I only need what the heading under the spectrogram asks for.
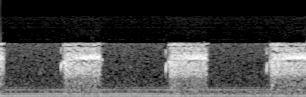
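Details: Barn owl pair in their nest cavity at Audubon Starr Ranch, California, male investigating the cavity, female anticipating mating; three loud, breathy screechy hisses a second apart against a faint mechanical hum.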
